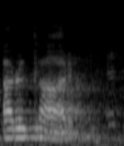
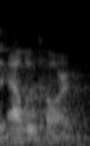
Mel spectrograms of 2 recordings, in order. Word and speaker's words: Alucard: has mentioned them but do you think his name is aldocard or arukar his name is alucard no it's not yes it is after all dracula spelled backwards is alucard not arukart it's been this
